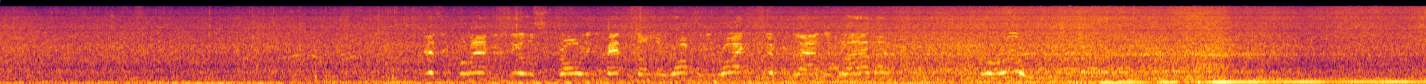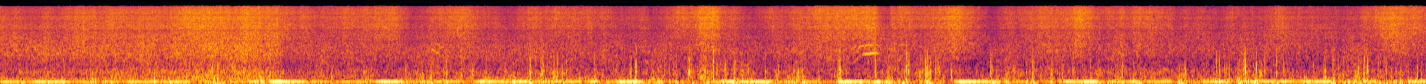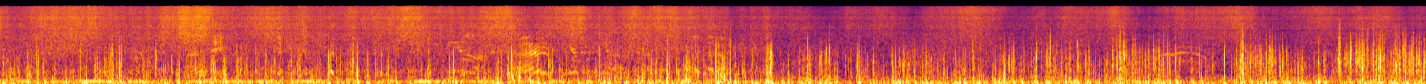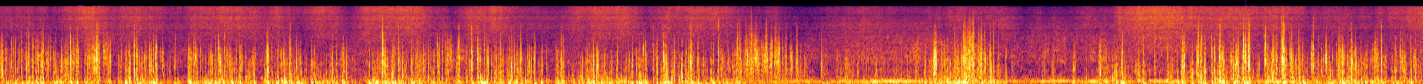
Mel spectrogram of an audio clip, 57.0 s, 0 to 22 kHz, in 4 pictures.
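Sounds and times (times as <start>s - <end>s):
motorboat engine running: 0.0s - 57.0s
water splashing against hull: 0.0s - 57.0s
wind buffeting microphone: 0.0s - 57.0s.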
